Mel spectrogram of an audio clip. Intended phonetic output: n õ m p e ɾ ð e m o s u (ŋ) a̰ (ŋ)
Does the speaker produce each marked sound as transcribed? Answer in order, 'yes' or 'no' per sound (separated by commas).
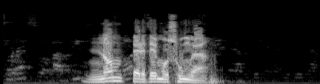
yes, no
